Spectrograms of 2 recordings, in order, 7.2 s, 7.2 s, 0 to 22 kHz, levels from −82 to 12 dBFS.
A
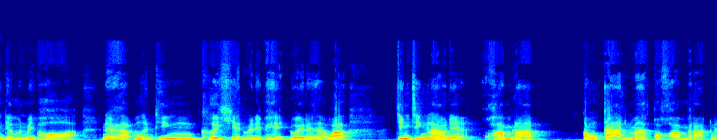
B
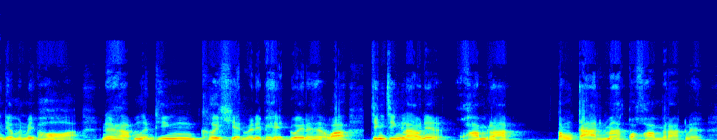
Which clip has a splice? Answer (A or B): B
